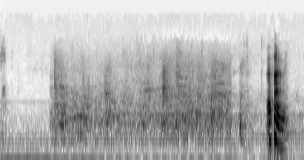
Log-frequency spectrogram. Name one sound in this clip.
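A crowd murmurs.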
